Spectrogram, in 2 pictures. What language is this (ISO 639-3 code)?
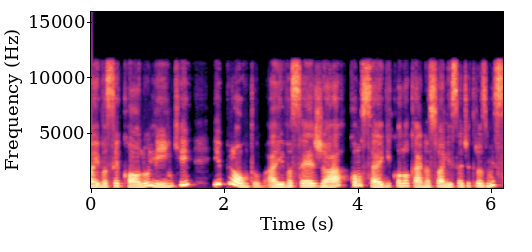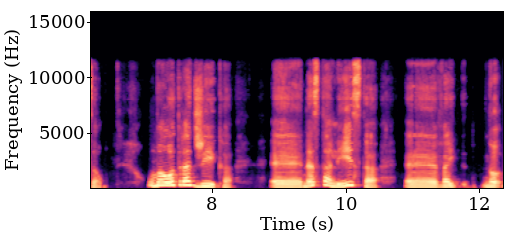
por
